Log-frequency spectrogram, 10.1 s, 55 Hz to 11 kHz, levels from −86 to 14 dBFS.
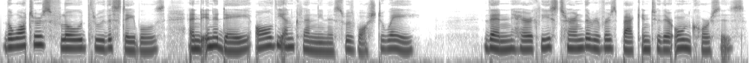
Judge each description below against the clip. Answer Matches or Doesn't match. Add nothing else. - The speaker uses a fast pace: Doesn't match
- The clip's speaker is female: Matches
